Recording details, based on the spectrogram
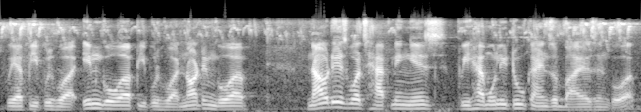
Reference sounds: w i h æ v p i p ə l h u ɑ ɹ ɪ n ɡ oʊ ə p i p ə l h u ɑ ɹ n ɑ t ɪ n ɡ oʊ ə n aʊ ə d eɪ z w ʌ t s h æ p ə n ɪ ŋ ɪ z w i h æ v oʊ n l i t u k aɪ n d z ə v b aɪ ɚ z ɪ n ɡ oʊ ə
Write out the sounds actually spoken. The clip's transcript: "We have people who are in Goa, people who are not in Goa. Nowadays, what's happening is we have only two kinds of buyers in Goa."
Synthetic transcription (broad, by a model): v i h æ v p i p ə l h u ɑ ɹ ɪ n ɡ oʊ ə p i p ə l h u ɑ ɹ n ɑ t ɪ n ɡ oʊ ə n aʊ ə d eɪ z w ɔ t s h æ p ə n ɪ ŋ ɪ z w i h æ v oʊ n l i t u k aɪ n d z ə v b aɪ ɚ z ɪ n ɡ oʊ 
